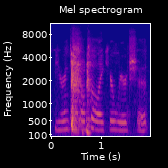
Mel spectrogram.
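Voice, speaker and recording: Bright-voiced woman streaming while painting. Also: fairly high pitch, moderate pace. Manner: relaxed, swears casually, teasing. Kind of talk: casual livestream chat.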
